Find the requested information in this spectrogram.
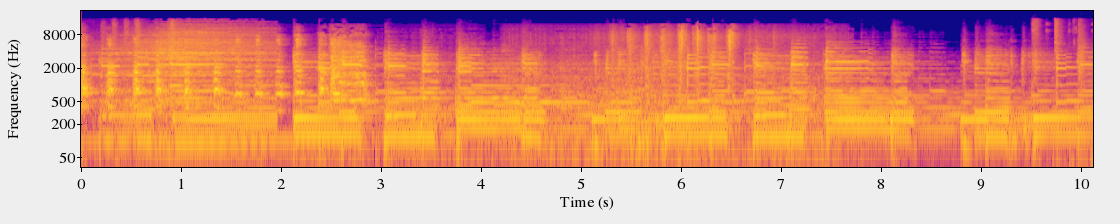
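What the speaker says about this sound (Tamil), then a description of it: "சேவல்." A rooster crows and clucks in repeated bursts over loud, continuous background music in a children's farm-animal names setting.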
